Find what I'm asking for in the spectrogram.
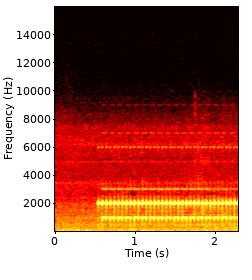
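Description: A telephone being dialed to place a call, heard as a steady two-tone dial or ringback signal that starts abruptly after a brief quiet moment and holds clearly and alone.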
